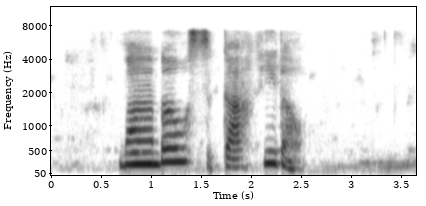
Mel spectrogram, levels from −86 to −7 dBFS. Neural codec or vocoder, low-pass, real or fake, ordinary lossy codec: codec, 16 kHz, 2 kbps, X-Codec, HuBERT features, trained on general audio; 7.2 kHz; fake; MP3, 64 kbps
